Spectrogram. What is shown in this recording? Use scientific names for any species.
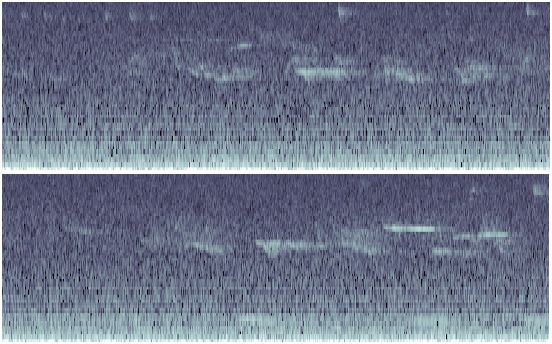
unidentified call, Vireo olivaceus, Turdus migratorius, Setophaga virens, Poecile atricapillus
